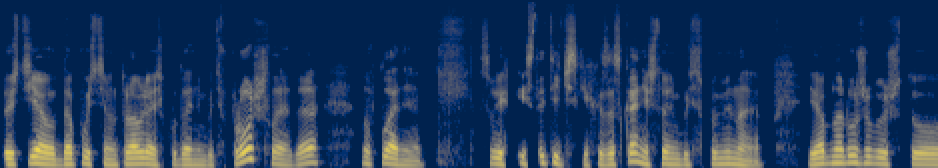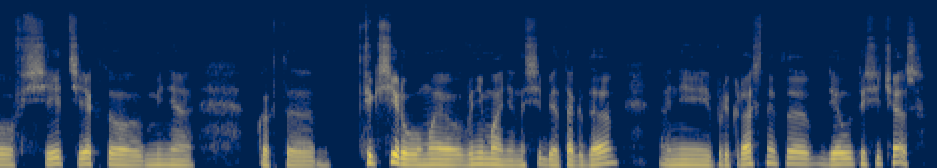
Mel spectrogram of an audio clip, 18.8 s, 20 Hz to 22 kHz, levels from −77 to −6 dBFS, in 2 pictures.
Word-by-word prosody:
То 135 Hz, -, +3 dB
есть 130 Hz, +1 st, +1 dB
я 155 Hz, -3 st, +8 dB
вот, 125 Hz, -3 st, +3 dB
допустим, 135 Hz, -1 st, +1 dB
отправляясь 135 Hz, -1 st, +3 dB
куда-нибудь 115 Hz, -3 st, -3 dB
в -, -, -22 dB
прошлое, 145 Hz, -, +2 dB
да- 155 Hz, +9 st, 0 dB, 0.4 s
ну 145 Hz, -2 st, -3 dB
в 130 Hz, -, -21 dB
плане 115 Hz, -8 st, +1 dB, 0.5 s
своих 135 Hz, -3 st, -1 dB
эстетических 150 Hz, -5 st, -4 dB
изысканий 135 Hz, +7 st, +1 dB
что-нибудь 125 Hz, -2 st, -2 dB
вспоминаю- 130 Hz, -9 st, -3 dB, 0.4 s
и 125 Hz, -, +1 dB
обнаруживаю, 155 Hz, 0 st, +2 dB
что 125 Hz, -2 st, 0 dB
все 130 Hz, +4 st, -2 dB
те, 135 Hz, 0 st, +1 dB
кто 120 Hz, -5 st, -1 dB
меня 115 Hz, -1 st, -4 dB, 0.6 s
как-то 105 Hz, -2 st, -3 dB, 0.4 s
фиксировал 145 Hz, -7 st, +4 dB
мое 120 Hz, -1 st, +3 dB
внимание 125 Hz, -2 st, 0 dB
на 110 Hz, +1 st, -5 dB
себе 120 Hz, 0 st, -3 dB
тогда, 120 Hz, +7 st, +1 dB, 0.4 s
они 120 Hz, -2 st, -2 dB
прекрасно 130 Hz, +7 st, -1 dB
это 140 Hz, -2 st, 0 dB
делают 130 Hz, 0 st, 0 dB
и -, -, 0 dB
сейчас. 140 Hz, +2 st, -3 dB
130 Hz, 120 wpm, -24 LUFS, 120-140 Hz, 0.6 s, я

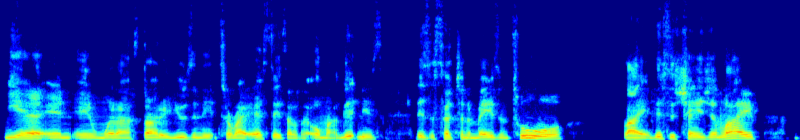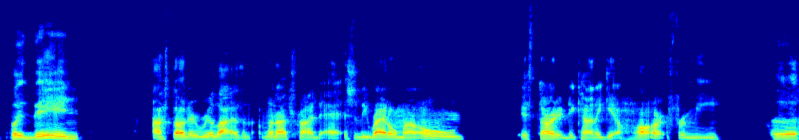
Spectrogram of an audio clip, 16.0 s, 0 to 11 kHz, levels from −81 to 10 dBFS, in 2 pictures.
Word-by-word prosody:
Yeah, 135 Hz, +4 st, +2 dB
and 105 Hz, -1 st, -2 dB
and 105 Hz, -1 st, -4 dB
when 110 Hz, 0 st, +2 dB
I 100 Hz, 0 st, -1 dB
started 105 Hz, -1 st, 0 dB
using 115 Hz, 0 st, -2 dB
it 105 Hz, -, -6 dB
to -, -, -2 dB
write 100 Hz, -1 st, +2 dB
essays, 125 Hz, -6 st, -2 dB
I -, -, +1 dB
was 95 Hz, -, -6 dB
like, -, -, -5 dB
"Oh 110 Hz, -, 0 dB
my 100 Hz, -2 st, -3 dB
goodness, 140 Hz, -5 st, -1 dB, 0.4 s
this -, -, -3 dB
is -, -, -9 dB
such -, -, -2 dB
an 110 Hz, -, -2 dB
amazing 110 Hz, 0 st, -1 dB
tool, 160 Hz, -6 st, +5 dB, 0.6 s
like, 110 Hz, -1 st, +4 dB
this 150 Hz, 0 st, -1 dB
is 145 Hz, 0 st, -3 dB
changing 130 Hz, -3 st, -1 dB
life, 155 Hz, 0 st, +4 dB, 0.5 s
but 125 Hz, -3 st, +1 dB
then, 160 Hz, -1 st, +2 dB, 0.7 s
I -, -, +2 dB
started 140 Hz, -2 st, +3 dB
realizing 140 Hz, -4 st, 0 dB
when 135 Hz, -1 st, -2 dB
I 135 Hz, -, +4 dB
tried 145 Hz, -, -3 dB
to 305 Hz, -, -9 dB
actually 225 Hz, -, -7 dB
write 130 Hz, -2 st, +6 dB
on 130 Hz, -2 st, +1 dB
my 115 Hz, -1 st, 0 dB
own, 155 Hz, +2 st, -1 dB, 0.6 s
it 135 Hz, -, -9 dB
started 140 Hz, -8 st, 0 dB
to -, -, -9 dB
kinda 115 Hz, +1 st, -3 dB
get 125 Hz, +2 st, -6 dB
hard -, -, 0 dB
for -, -, -9 dB
me, 105 Hz, 0 st, -12 dB, 0.5 s
uh 125 Hz, 0 st, +1 dB
125 Hz, 190 wpm, -23 LUFS, 110-150 Hz, 0.7 s, write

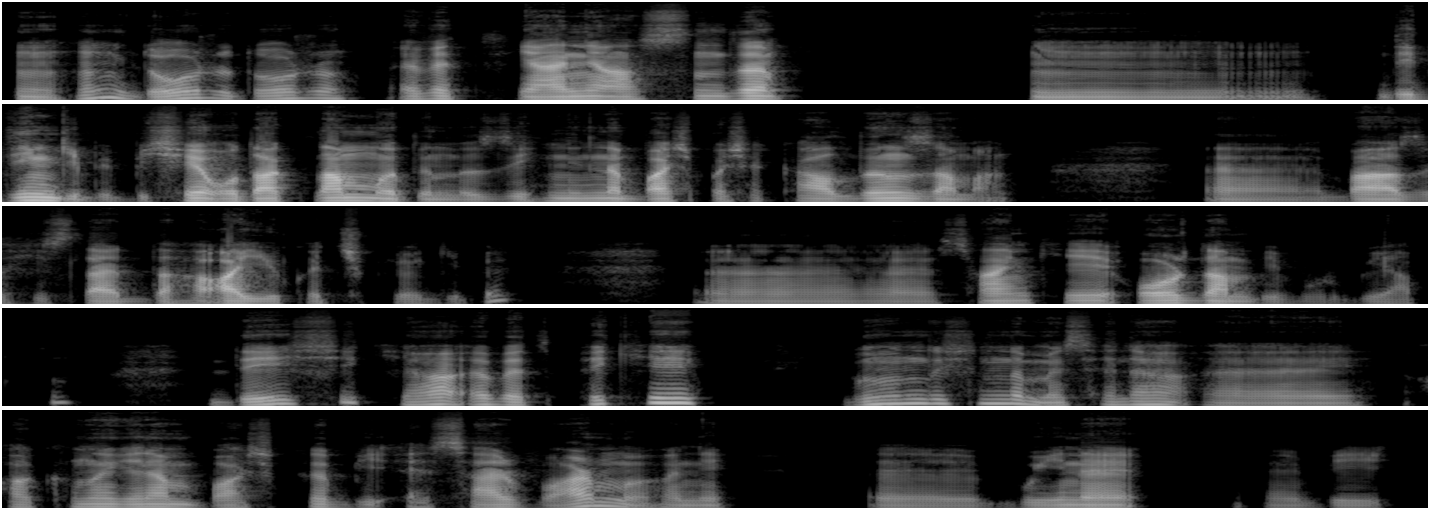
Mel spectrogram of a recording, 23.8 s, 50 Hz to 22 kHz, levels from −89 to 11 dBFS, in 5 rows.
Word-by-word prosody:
Hı -, -, -4 dB, 0.2 s
hı. 135 Hz, -3 st, -4 dB
Doğru, 120 Hz, +3 st, -1 dB
doğru. 125 Hz, +3 st, -5 dB, 0.2 s
Evet, 110 Hz, 0 st, -4 dB
yani, 100 Hz, +2 st, +6 dB
aslında, 110 Hz, +3 st, +3 dB, 0.9 s
ımm, 90 Hz, -1 st, -8 dB, 0.2 s
dediğin 120 Hz, +8 st, +5 dB
gibi 90 Hz, -5 st, -7 dB
bir -, -, -12 dB
şeye 110 Hz, -, +6 dB
odaklanmadığında, 105 Hz, -4 st, +5 dB
zihninle 105 Hz, +3 st, -3 dB
baş 100 Hz, 0 st, +4 dB
başa 95 Hz, -, -8 dB
kaldığın 105 Hz, +1 st, +2 dB
zaman, 90 Hz, -5 st, -3 dB, 0.7 s
eee, 85 Hz, -1 st, -9 dB
bazı 90 Hz, 0 st, +4 dB
hisler 85 Hz, 0 st, -3 dB
daha -, -, -2 dB
ayyuka 90 Hz, -1 st, +4 dB
çıkıyor 80 Hz, -, -14 dB
gibi. 85 Hz, +2 st, -17 dB, 0.6 s
Eee, 90 Hz, -1 st, -12 dB
sanki 95 Hz, +2 st, -2 dB
oradan 100 Hz, -4 st, +3 dB
bir 85 Hz, -, -15 dB
vurgu 85 Hz, 0 st, -25 dB
yaptın. 85 Hz, -, -19 dB, 0.5 s
Değişik, 150 Hz, -, -3 dB
ya, 130 Hz, +4 st, +2 dB
evet. 115 Hz, -3 st, -1 dB
Peki 190 Hz, +6 st, +2 dB, 0.5 s
bunun 145 Hz, +9 st, -1 dB
dışında 165 Hz, 0 st, -4 dB
mesela, 120 Hz, +1 st, -6 dB
eee, 90 Hz, -1 st, -9 dB, 0.2 s
aklına 110 Hz, +2 st, -5 dB
gelen 110 Hz, -3 st, -1 dB
başka 95 Hz, +3 st, -7 dB
bir 100 Hz, -, -15 dB
eser 95 Hz, 0 st, -2 dB
var -, -, +3 dB
mı? 145 Hz, -5 st, -2 dB
Hani, 90 Hz, -2 st, -10 dB, 0.5 s
eee, 85 Hz, -1 st, -11 dB
bu 95 Hz, 0 st, -13 dB
yine, 95 Hz, 0 st, -1 dB, 0.4 s
eee, 85 Hz, -1 st, -19 dB
bir 90 Hz, -1 st, -14 dB
100 Hz, 130 wpm, -26 LUFS, 90-110 Hz, 0.9 s, yani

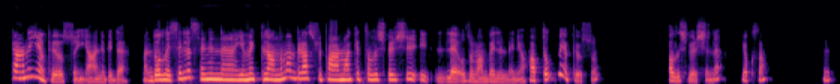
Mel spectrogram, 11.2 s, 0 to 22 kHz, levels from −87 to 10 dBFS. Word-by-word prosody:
Kendin 305 Hz, +3 st, +1 dB
yapıyorsun 200 Hz, -, -3 dB
yani 145 Hz, -, -7 dB
bir -, -, -9 dB
de. -, -, -8 dB, 0.2 s
Hani 195 Hz, -, -5 dB
dolayısıyla 235 Hz, +7 st, +2 dB
senin, 260 Hz, -5 st, +6 dB
eee, 235 Hz, -1 st, +4 dB
yemek 250 Hz, +2 st, +5 dB
planlaman 255 Hz, +5 st, +3 dB
biraz 285 Hz, 0 st, +1 dB
süpermarket 240 Hz, -1 st, +2 dB
alışverişi 240 Hz, +1 st, -1 dB
i 230 Hz, -3 st, -3 dB
ile 155 Hz, -1 st, -5 dB
o 165 Hz, -, -6 dB
zaman 155 Hz, -4 st, -7 dB
belirleniyor. 150 Hz, -1 st, -9 dB
Haftalık 205 Hz, -, -3 dB
mı 485 Hz, -, +1 dB
yapıyorsun -, -, -9 dB, 0.9 s
alışverişini 210 Hz, +7 st, -6 dB, 0.3 s
yoksa? 210 Hz, +6 st, -8 dB, 0.7 s
Hıh. 210 Hz, -, -7 dB
235 Hz, 135 wpm, -20 LUFS, 195-260 Hz, 0.9 s, senin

